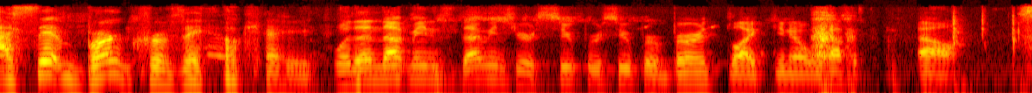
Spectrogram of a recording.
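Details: Adult male speaker; normal speech.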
